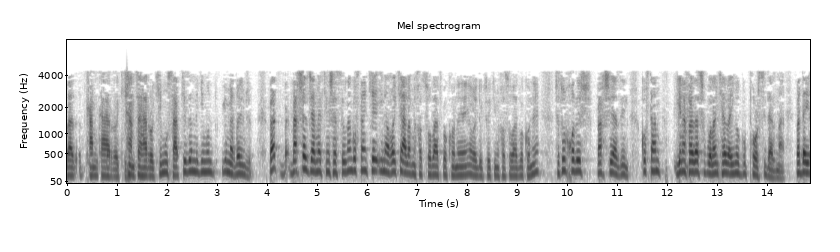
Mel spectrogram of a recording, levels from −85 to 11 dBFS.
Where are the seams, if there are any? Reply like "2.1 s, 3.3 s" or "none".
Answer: none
